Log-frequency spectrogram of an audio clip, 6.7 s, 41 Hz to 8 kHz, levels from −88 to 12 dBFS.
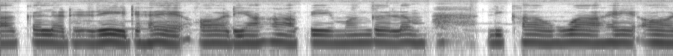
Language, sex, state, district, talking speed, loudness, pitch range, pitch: Hindi, male, Bihar, West Champaran, 105 wpm, -18 LUFS, 145-155 Hz, 150 Hz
